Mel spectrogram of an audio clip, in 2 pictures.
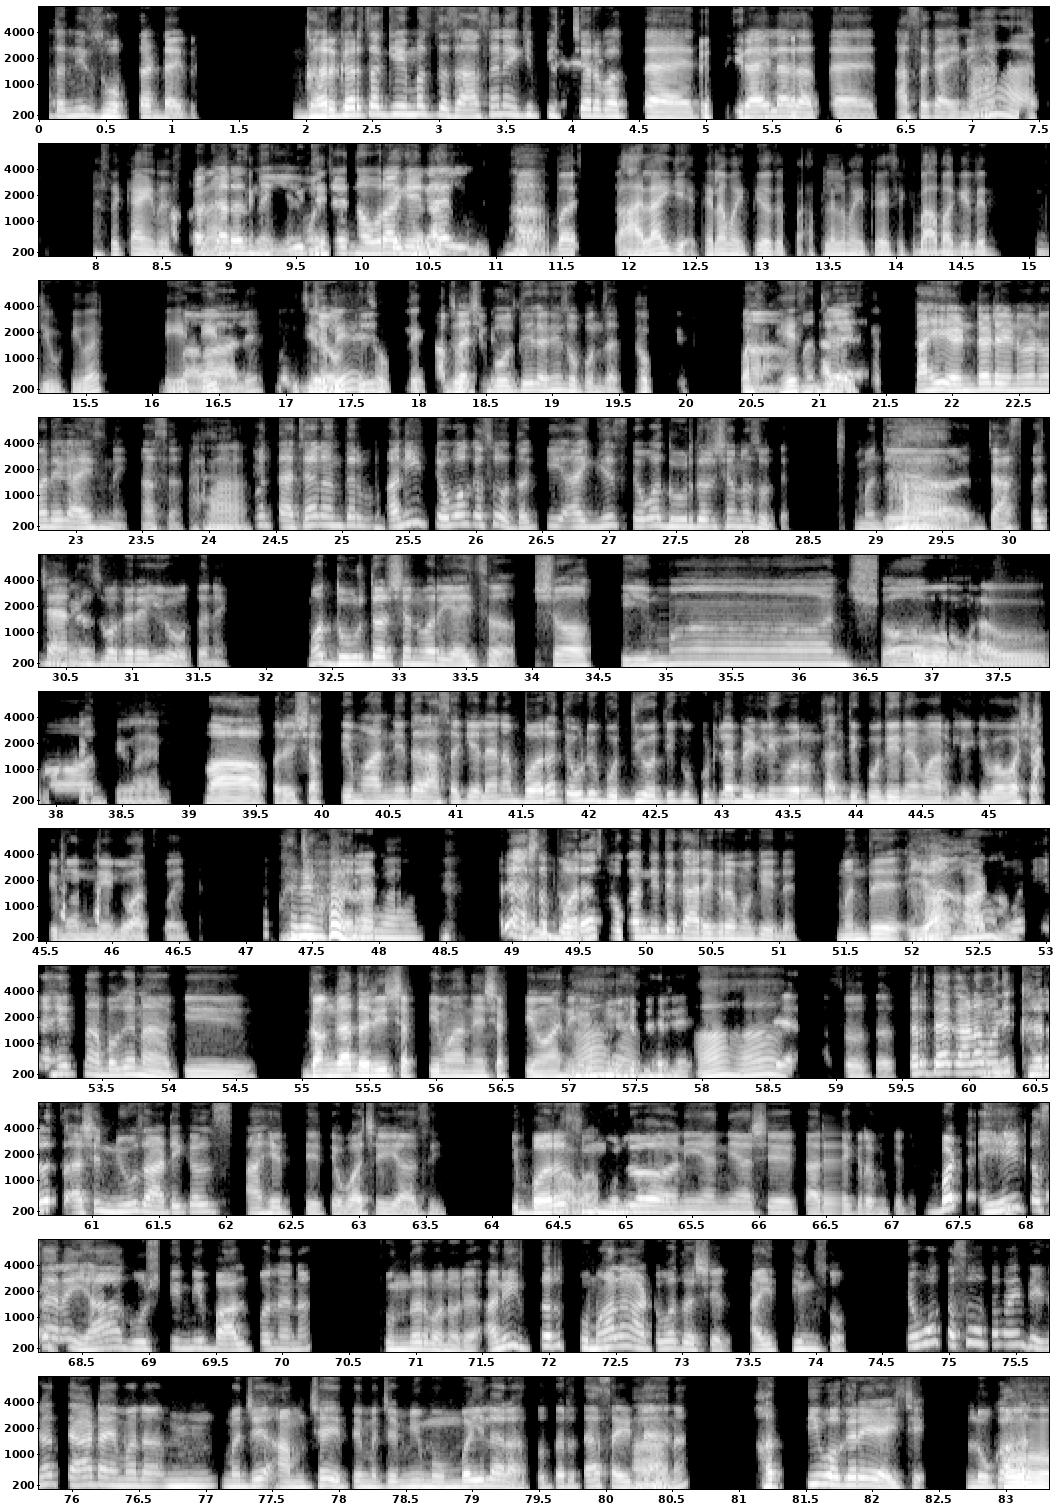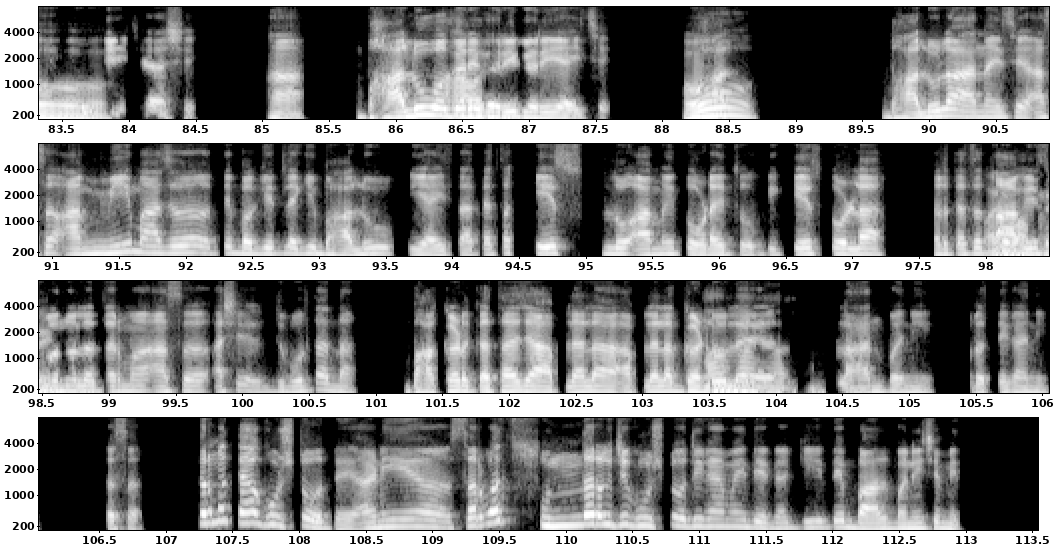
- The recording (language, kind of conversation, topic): Marathi, podcast, बालपणीची तुमची सर्वात जिवंत आठवण कोणती आहे?
- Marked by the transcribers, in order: static; laugh; tapping; distorted speech; singing: "शतिमान, शक्तिमान"; other background noise; laugh; laughing while speaking: "म्हणजे खरं"; laughing while speaking: "अरे, बापरे बाप!"; in Hindi: "गंगाधर ही शक्तिमान है शक्तिमान ही गंगाधर है"; laughing while speaking: "शक्तिमान ही गंगाधर है"; in English: "न्यूज आर्टिकल्स"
